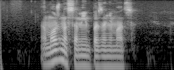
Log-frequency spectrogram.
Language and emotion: Russian, neutral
